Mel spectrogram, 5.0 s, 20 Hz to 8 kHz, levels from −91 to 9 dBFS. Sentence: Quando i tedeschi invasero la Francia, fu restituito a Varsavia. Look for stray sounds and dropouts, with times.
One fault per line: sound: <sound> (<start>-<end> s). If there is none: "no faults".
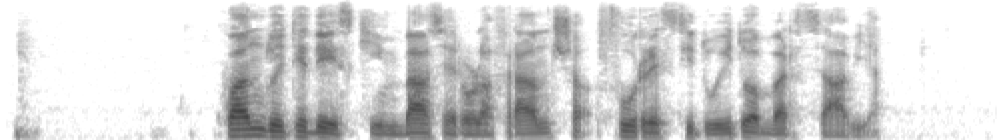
no faults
